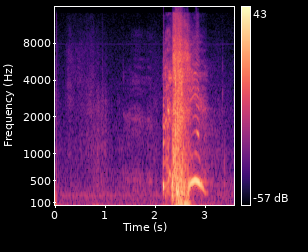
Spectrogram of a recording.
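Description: After a quiet pause, a loud explosive sneeze with a sharp burst and a high voiced tail; a single forceful sneeze.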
